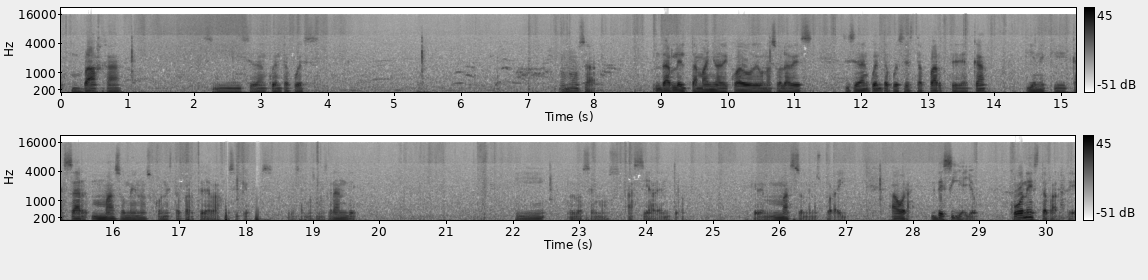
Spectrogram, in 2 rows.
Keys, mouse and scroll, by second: 1.3-2.6 ctrl+scroll down 5, 2.8-4.9 ctrl+drag, 5.7-6.3 ctrl+scroll down 4, 8.1 click, 8.8-10.1 drag, 18.0-21.8 ctrl+drag, 22.9-26.6 ctrl+drag, 26.9 ctrl+click, 29.5 click.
